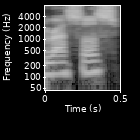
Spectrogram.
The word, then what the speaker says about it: Rustls: We pronounce it Russell instead of Russ TLS.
